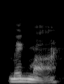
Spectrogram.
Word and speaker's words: Mi'kmaq: He explains that finding the, how do you pronounce that? – Mi'kmaq. – Mi'kmaq, sorry. I was just want to say Mi'kmaq.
